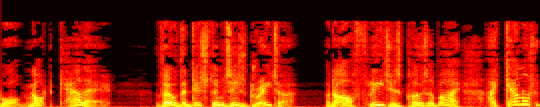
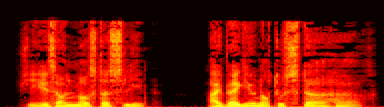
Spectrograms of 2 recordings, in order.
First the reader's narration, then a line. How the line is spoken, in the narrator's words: he said very softly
